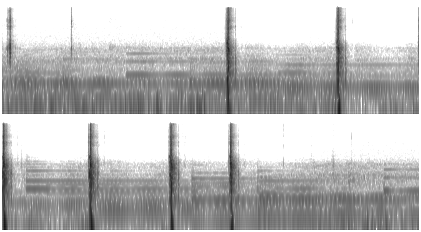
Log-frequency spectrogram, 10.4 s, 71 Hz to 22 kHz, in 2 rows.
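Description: Rock Island Armory Baby Rock .380 ACP 1911-style pistol fired six times, the shots coming about a second apart, after a small click at the start. Background music plays underneath.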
